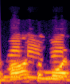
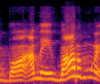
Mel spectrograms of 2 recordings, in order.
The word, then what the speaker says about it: Baltimore: Baltimore people pronounce Baltimore as if there's a D instead of a T there. But Baltimore is not.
